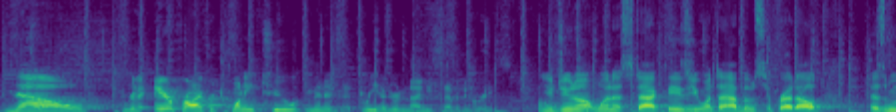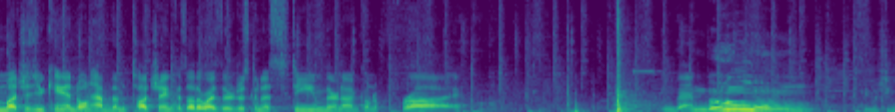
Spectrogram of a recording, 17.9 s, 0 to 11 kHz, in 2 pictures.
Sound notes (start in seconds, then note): 14.6 air fryer clunks; 15.1 air fryer beeps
